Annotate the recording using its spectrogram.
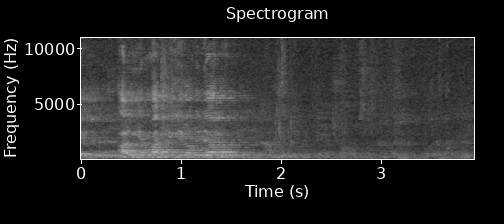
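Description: A middle-aged man speaks forcefully into a microphone in an echoing room.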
